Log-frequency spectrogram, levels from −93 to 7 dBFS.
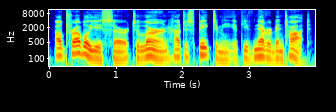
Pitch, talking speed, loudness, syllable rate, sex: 115 Hz, 240 wpm, -17 LUFS, 5.1 syllables/s, male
